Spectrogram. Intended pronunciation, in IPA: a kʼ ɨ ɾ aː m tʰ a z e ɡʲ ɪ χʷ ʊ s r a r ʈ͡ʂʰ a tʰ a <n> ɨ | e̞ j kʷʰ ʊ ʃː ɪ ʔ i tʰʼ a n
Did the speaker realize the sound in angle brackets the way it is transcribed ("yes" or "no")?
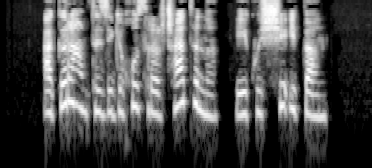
yes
